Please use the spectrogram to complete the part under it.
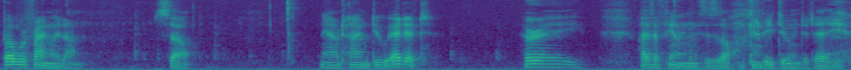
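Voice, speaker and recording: A man's voice: fairly low pitch, moderate pace, long pauses, a bit bright, slight background noise. A young man from the United States talking casually to camera in a rambling, sarcastic way, swearing freely. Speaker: vlogger. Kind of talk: casual vlog talk to camera.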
